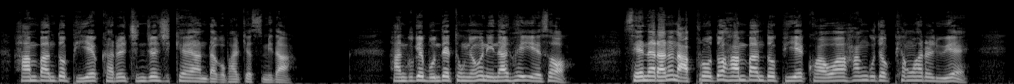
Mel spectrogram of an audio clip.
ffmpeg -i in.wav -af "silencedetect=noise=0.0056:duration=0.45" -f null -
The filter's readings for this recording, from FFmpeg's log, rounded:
silence_start: 2.93
silence_end: 3.50 | silence_duration: 0.57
